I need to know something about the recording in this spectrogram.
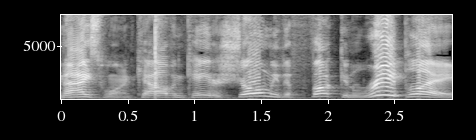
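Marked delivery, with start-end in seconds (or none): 1.2-2.9 loud, high, drawn-out yell with big pitch swings. Demanding to see the replay of a fight: yelling. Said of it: "Sorry for yelling".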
